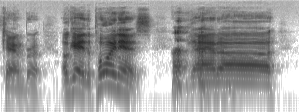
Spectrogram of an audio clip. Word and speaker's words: Canberra: By the way, it's called Canberra. Anyway, so, or pronounced Canberra.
